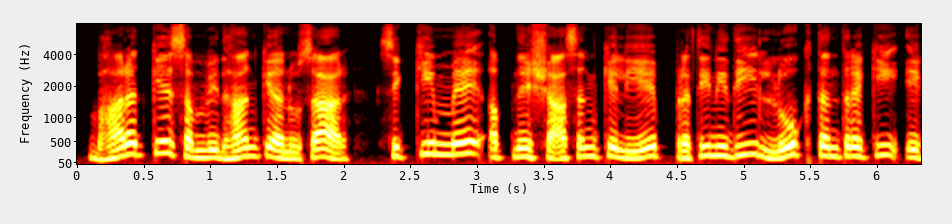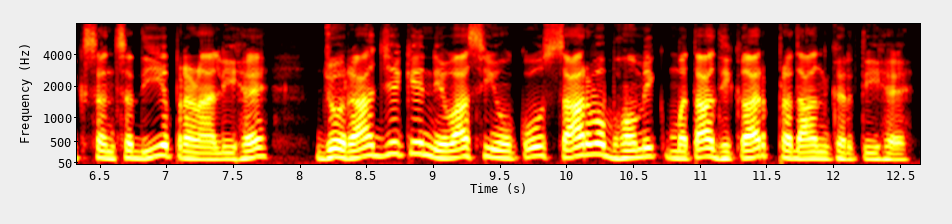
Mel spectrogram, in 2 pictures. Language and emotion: Hindi, neutral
